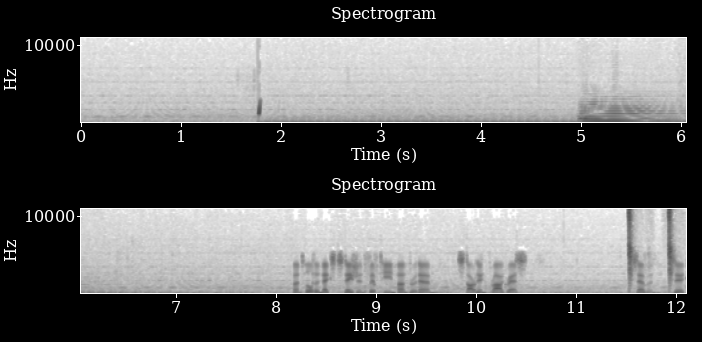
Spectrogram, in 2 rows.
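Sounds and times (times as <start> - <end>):
low engine rumble: 1.5 - 12.0
train horn blast in a train driving video game: 4.2 - 6.6
speech: 8.2 - 10.7, 11.6 - 12.0.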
